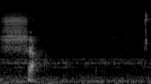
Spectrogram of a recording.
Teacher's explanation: और ये सा है जो षटकोण का शा, इसको हम मूर्धन की जगह से बोलते हैं, ऊपर की ओर जैसे बोलते हैं, तो हम इसमें सीटी की मात्रा बिल्कुल कम रखते हैं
